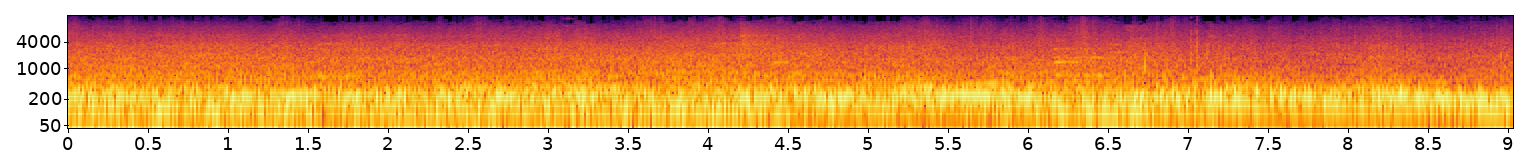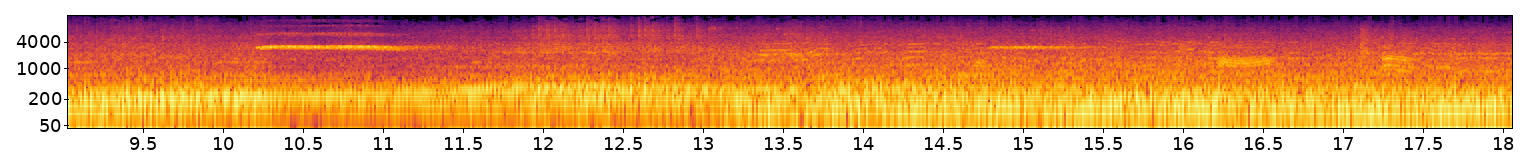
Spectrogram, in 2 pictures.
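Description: Street traffic noise: vehicle engines running and passing in a steady wash, with a brief high-pitched squeal about ten seconds in and a shorter one about five seconds later.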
